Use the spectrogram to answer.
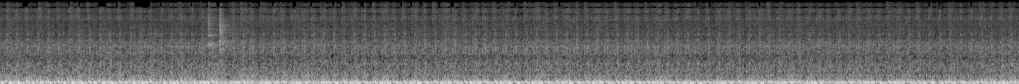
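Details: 1972 Dodge D100 V8 bracket truck, first start after installing solid roller camshaft, Speedmaster 265cc heads, pushrods and rockers. Loud, low, lumpy idle, uneven beat about three pulses a second: rough running; owner says more adjustments needed.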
